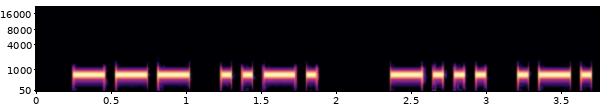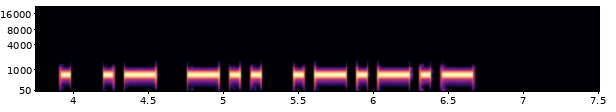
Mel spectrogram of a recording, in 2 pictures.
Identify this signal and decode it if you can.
Morse code, heard as a keyed tone, about 17 wpm, 700 Hz. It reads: OF BREAD.
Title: Sentences from Top 1600 Words 17wpm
